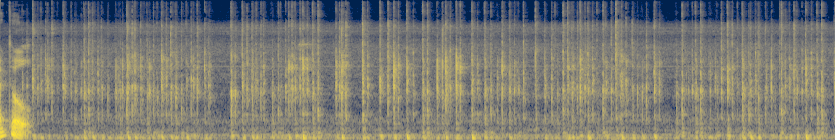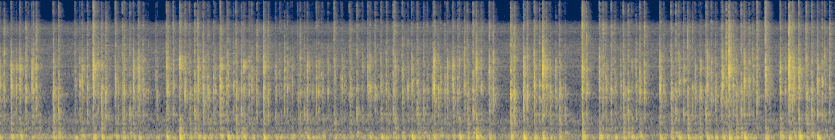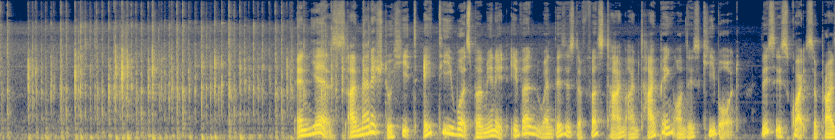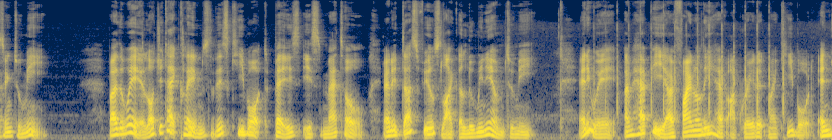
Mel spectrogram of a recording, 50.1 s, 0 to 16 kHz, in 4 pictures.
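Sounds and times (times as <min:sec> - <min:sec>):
fast keyboard typing: 0:00.2 - 0:30.8, 0:46.4 - 0:50.0.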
